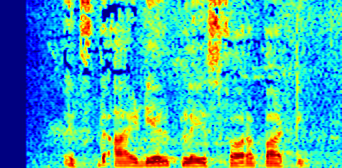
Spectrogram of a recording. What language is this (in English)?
English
